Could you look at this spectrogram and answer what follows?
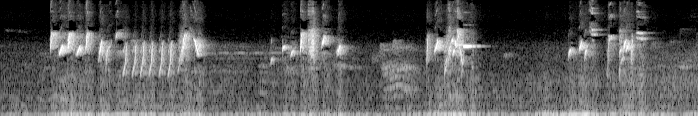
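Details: European goldfinch singing, called mqnin locally: bright twittering phrases high-pitched, with liquid trills and buzzy rattles, delivered in four separate bursts separated by short pauses; faint low hum underneath.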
